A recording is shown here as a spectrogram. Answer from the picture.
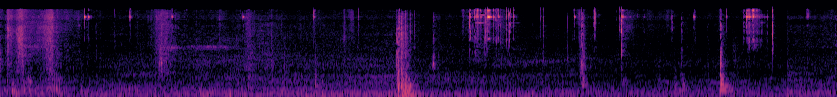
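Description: A car door being shut with a single loud thump about halfway through, followed by keys jangling and a few small clicks.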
